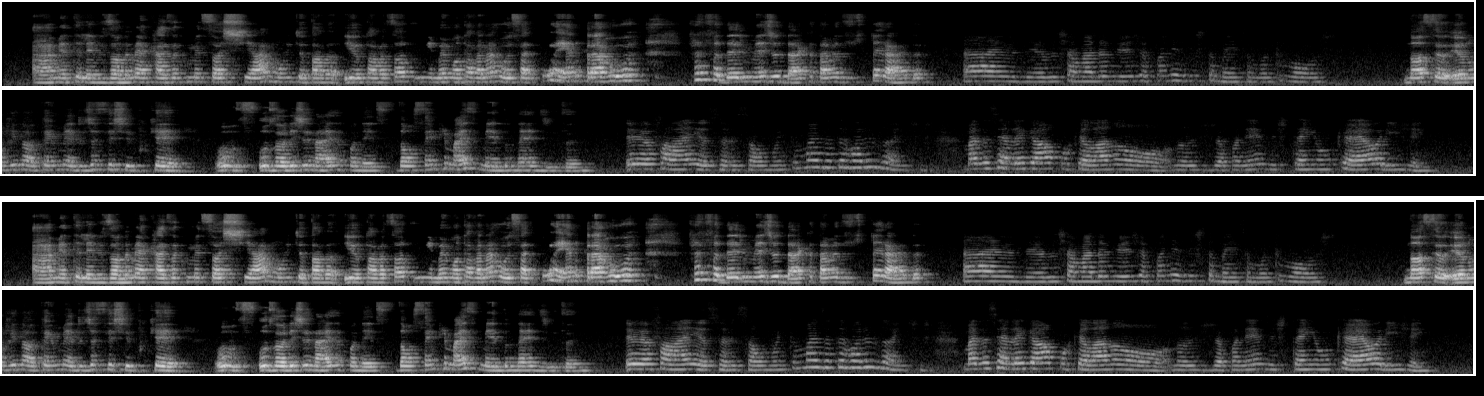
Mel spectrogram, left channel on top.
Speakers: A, on the right; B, on the right.
A: a minha televisão da minha casa começou a chiar muito. Eu tava, e eu tava sozinha, meu irmão tava na rua, eu saí correndo pra rua <laughs> pra poder ele me ajudar, que eu tava desesperada.
B: Ai, meu Deus, o chamado eu vi os japoneses também, são muito bons.
A: Nossa, eu, eu não vi, não, eu tenho medo de assistir, porque os, os originais japoneses dão sempre mais medo, né? Dizem.
B: Eu ia falar isso, eles são muito mais aterrorizantes. Mas assim, é legal, porque lá no, nos japoneses tem um que é a origem.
